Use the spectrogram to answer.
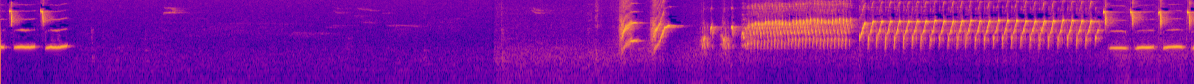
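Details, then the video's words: Male canary in breeding condition singing; after a short whistled note and about five seconds of near silence, rapid rolling trills and buzzy repeated syllables build up, ending with clear whistled notes. "Beautiful canary song اواز زيباي قناري نر مست"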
